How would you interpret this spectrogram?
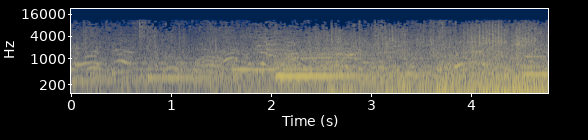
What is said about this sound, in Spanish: Un coche pasa a su lado.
